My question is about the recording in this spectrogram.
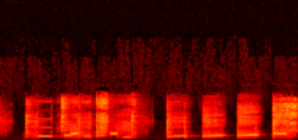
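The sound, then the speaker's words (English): A phone gives a quick run of short electronic beeps as its volume buttons are pressed to turn the volume down, about seven in a row with small gaps, fairly loud, with no talking over them. “Okay, I don't know if any of you heard that. It's not letting me turn down my volume on my phone.”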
